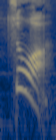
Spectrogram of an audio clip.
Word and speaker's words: 坐: How do you say that? 坐. 坐. Now, the tone there is The fourth tone.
